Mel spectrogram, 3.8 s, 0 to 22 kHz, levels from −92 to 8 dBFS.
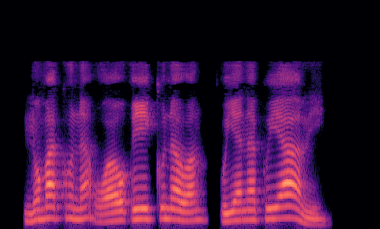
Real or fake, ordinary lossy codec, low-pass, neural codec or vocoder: fake; MP3, 48 kbps; 7.2 kHz; codec, 24 kHz, 0.9 kbps, WavTokenizer, large speech release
